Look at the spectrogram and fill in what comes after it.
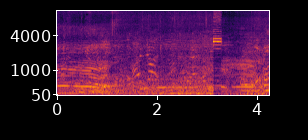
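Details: Calves of Sahiwal and mixed breeds, aged six to eight months, for sale at Ambari market, Dinajpur district; short moos and bellows rise and fall amid traders' bargaining talk, with a brief vehicle horn toot near the end.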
